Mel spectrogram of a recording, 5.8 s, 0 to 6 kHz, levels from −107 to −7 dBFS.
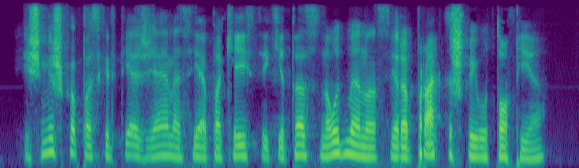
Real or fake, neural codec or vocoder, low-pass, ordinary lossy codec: fake; codec, 16 kHz, 2 kbps, X-Codec, HuBERT features, trained on LibriSpeech; 5.4 kHz; AAC, 32 kbps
